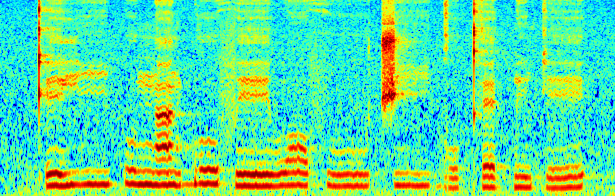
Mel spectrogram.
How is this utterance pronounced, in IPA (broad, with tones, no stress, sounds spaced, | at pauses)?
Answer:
kʼ e˨ j iː˦ p ʊ˦ ŋ ã˦ ɡ͡b o˦ f eː˨ β ɔ˦ f uː˨ t͡ʃ iː˦ ɡ o˨ kʰ ɛ˦ k͡p ĩ˨ k e˨˦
